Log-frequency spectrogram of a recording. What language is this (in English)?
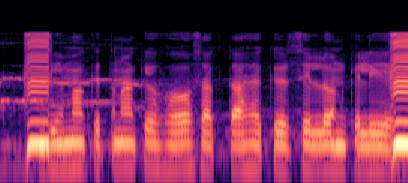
Magahi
